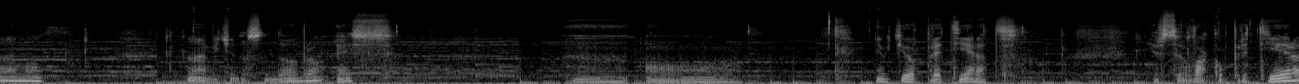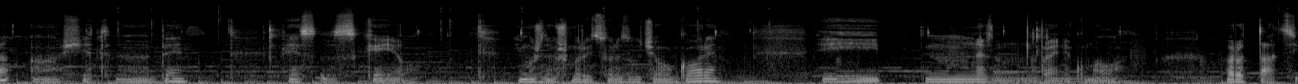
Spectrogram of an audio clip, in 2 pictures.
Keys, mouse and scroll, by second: 1.6 a, 1.7 b, 3.6 s, 9.5-12.4 middle drag, 10.5 a, 11.8 b, 13.9 b, 15.7 s, 18.2-19.9 drag, 20.0-21.8 drag, 23.4 r.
